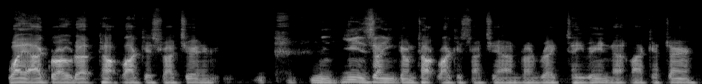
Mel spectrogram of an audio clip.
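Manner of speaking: thick Appalachian hillbilly accent. Shown as a demonstration. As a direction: talk like an Appalachian back home. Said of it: "not even using my normal voice or accent".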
